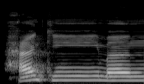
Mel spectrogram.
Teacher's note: ہا کو گہرائی سے ادا کریں گے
